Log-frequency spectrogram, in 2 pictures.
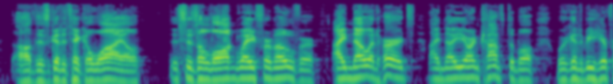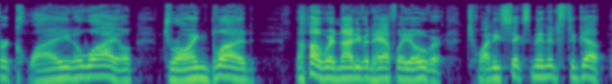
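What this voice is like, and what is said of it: Impression of a friend as doctor. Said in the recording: “This is my impression of Ken, injecting someone with a needle. ... That's my impression of you. ... that's a decent imitation”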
